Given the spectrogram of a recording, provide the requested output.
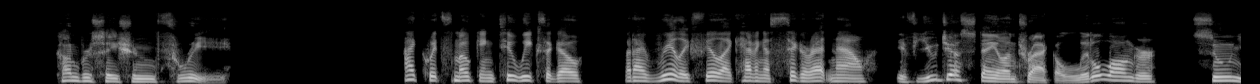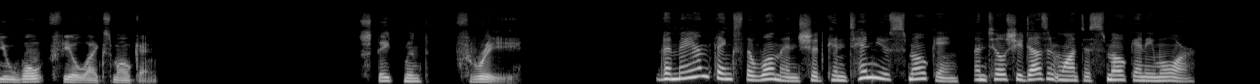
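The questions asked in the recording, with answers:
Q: The man thinks the woman should continue smoking until she doesn't want to smoke anymore.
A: False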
